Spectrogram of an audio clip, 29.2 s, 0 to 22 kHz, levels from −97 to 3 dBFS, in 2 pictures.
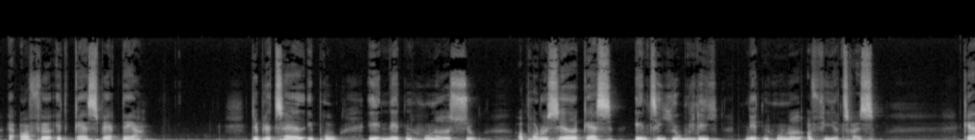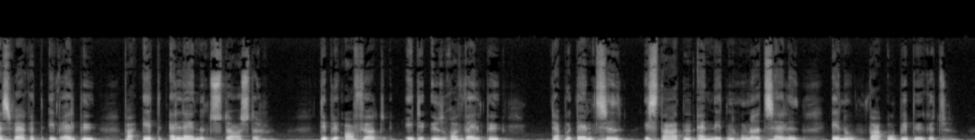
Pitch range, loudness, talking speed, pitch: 195-235 Hz, -22 LUFS, 90 wpm, 215 Hz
